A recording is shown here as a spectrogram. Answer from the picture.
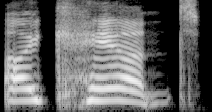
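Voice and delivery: high, despairing moan. A narrator's reading. Captor moans she cannot put the knife down, high moan. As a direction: let it break into a moan. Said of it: "the woman moaned".

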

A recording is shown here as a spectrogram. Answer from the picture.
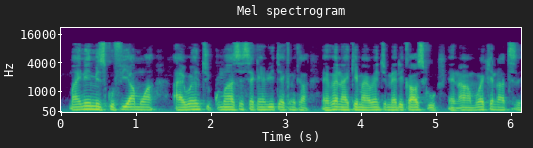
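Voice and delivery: low monotone recital, no stops; run-on without punctuation. Shown as a demonstration. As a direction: run the sentences together like unpunctuated reading. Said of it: "You just run like that".

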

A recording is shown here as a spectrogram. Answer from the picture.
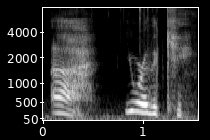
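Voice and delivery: high, emphatic outburst; crying out. A narrator's reading. Narrator confronts cousin about kingship, crying out. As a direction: exclaim with rising fervor. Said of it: "I cried".

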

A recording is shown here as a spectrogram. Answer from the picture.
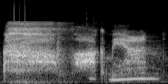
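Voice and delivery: unvoiced exasperated whisper; whispered curse. Mom at the poopy diaper, whispered curse. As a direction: breathe the curse out with no voice.

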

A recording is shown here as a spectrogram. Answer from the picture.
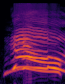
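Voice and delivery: sudden high loud shout. Acted. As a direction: yell it out high. Sudden outburst interrupting.

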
